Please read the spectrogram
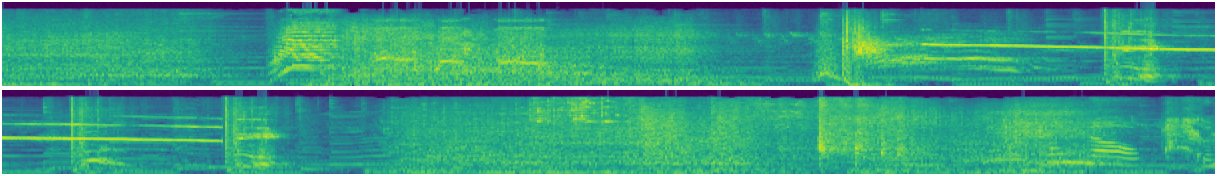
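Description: Cartoon background music with added sound effects: several whacks and crashes, and a long falling whistle a few seconds in that ends in a thud.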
